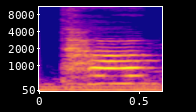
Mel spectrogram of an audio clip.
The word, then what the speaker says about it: 他: The pronunciation is not going to change for these three options, but the character is going to change, as you can see on screen.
